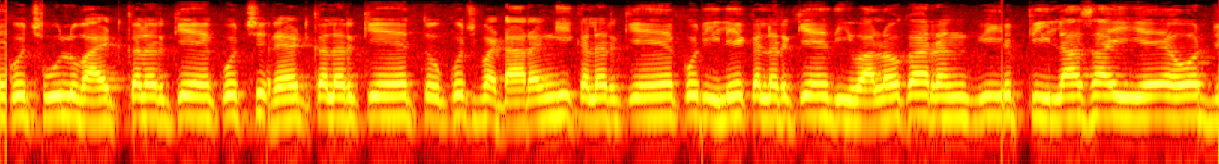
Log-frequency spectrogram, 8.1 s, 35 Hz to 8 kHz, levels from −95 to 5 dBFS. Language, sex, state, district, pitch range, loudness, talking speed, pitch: Hindi, male, Chhattisgarh, Sarguja, 155-165 Hz, -16 LUFS, 235 wpm, 165 Hz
